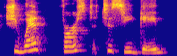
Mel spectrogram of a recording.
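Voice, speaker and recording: High-voiced, very animated woman reading storytime. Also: slow pace. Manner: expressive, asks the young listeners questions. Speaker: author reading her own book. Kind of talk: animated children's storytime narration.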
